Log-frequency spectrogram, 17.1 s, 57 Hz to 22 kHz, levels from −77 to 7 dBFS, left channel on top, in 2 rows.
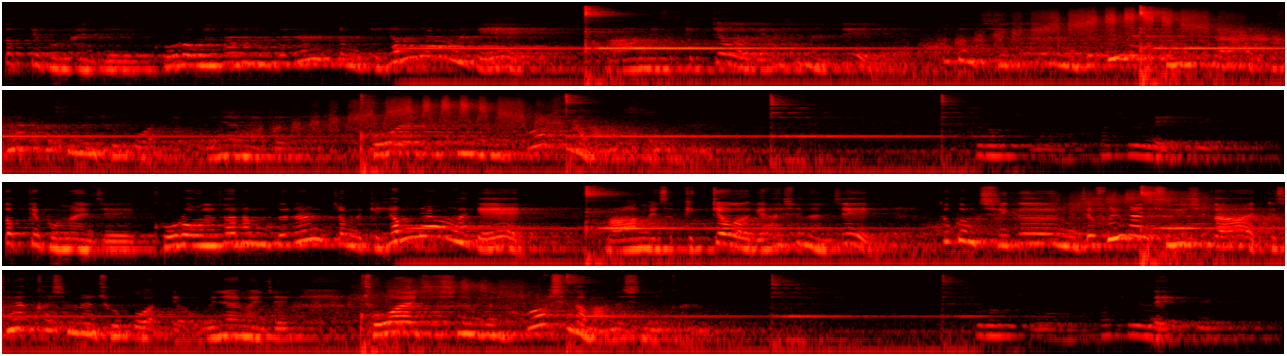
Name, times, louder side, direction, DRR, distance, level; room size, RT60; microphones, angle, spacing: voice 1, 0.0-3.5 4.0-13.2 16.2-16.4, right 5 dB, 50° right, 9 dB, 0.4 m, -40 dB
sound 1, 2.6-15.1, left 3 dB, 85° left, 1.3 m, -45 dB
sound 2, 5.4-13.3, left 4 dB, 45° left, 0.6 m, -47 dB
voice 2, 13.6-14.2 15.0-16.6, right 1 dB, 5° right, -6 dB, 0.7 m, -52 dB
8.7 x 6.1 x 4.9 m, 2.5 s
head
